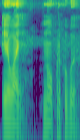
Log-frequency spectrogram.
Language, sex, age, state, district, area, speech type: Bodo, male, 45-60, Assam, Chirang, urban, spontaneous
